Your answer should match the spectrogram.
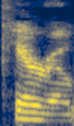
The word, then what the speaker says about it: Cairo: cairo but they say cairo but it's spelled like cairo egypt so they say cairo illinois okay okay i might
